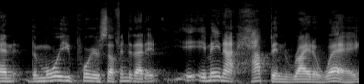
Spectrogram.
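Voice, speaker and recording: This man's pitch is fairly high, and he keeps a moderate pace. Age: 30s. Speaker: Broadway performer. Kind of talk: casual chat.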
